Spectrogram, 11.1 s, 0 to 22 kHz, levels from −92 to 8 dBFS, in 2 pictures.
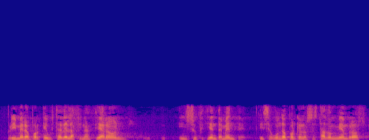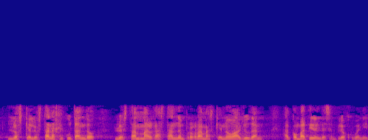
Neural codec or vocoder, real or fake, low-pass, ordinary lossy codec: none; real; 5.4 kHz; none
